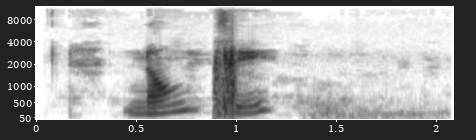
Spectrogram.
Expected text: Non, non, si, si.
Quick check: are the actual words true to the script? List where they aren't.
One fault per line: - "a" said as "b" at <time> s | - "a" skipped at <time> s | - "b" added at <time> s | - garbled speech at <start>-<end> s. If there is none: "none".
- "non si" skipped at 0.7 s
